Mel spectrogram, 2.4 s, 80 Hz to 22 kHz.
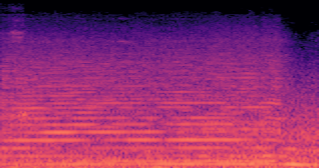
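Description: A BMW M4 G82 GT4 race car held at full throttle on the Indianapolis road course in iRacing, its engine droning steadily at high revs with a rich, sustained harmonic whine that stays loud and unbroken throughout.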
